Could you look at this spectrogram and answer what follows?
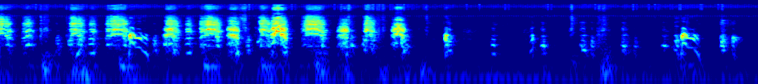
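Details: Chukar partridges kept as hunting birds in Kabodiyon, calling in a dense overlapping burst of harsh, clucking notes over the first three seconds, then thinning to scattered single notes.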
